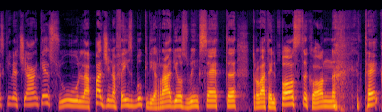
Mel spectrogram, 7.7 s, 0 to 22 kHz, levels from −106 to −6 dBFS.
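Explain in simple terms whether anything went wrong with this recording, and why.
Automatic gain rising happened here. The recording system judged the input too quiet and gradually turned its own volume up between 0.13 and 4.1 seconds. As a result, the speech and the background noise both swell louder together over those four seconds.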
